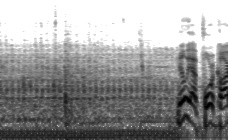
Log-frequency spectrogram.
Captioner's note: boat motor hums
